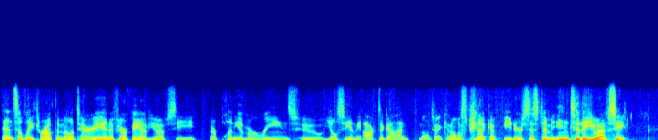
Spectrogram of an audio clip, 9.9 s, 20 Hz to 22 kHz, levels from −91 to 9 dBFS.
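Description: From 2.23 to 7.0 s, automatic gain rising: the gain control responds to an input drop of about 11 dB, as the talker moves away around 2 s, by adding about 7 dB gradually. Speech and room noise swell together over nearly five seconds.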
